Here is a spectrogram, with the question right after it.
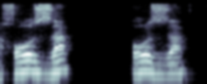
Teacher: La R se pronuncia como una J, con la punta de la lengua en la parte baja de los dientes inferiores posteriores.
